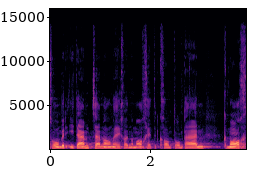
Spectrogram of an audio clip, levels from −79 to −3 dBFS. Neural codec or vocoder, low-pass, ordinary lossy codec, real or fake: none; 14.4 kHz; none; real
